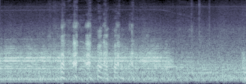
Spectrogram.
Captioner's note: laughings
